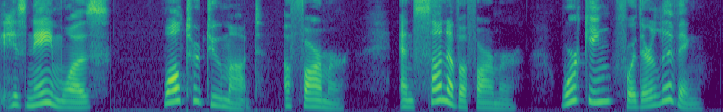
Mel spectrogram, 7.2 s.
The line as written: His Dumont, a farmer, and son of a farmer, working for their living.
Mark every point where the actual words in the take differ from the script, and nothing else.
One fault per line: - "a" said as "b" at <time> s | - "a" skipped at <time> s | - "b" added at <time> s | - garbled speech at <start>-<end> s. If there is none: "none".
- "name was Walter" added at 0.2 s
